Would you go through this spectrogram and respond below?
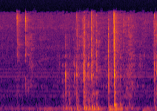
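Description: A web address is typed on a computer keyboard in a quick, irregular burst of key clicks that grows busier and louder midway, close and clear with no talking.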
